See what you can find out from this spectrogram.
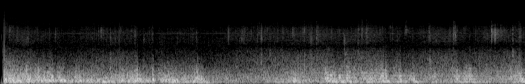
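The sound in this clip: A thunderstorm with heavy rain during a fight in the mud: a steady, loud wash of rain hiss over a continuous low thunder rumble, with no voices.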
